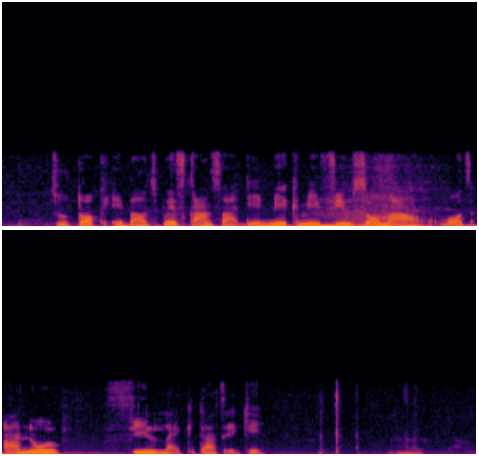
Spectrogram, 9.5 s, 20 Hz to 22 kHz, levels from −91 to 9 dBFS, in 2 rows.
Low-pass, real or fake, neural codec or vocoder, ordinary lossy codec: 7.2 kHz; real; none; none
